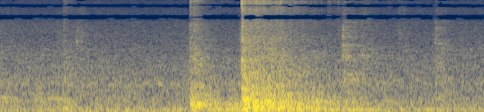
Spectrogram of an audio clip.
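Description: A heavy metal lid clangs shut on a pot.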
